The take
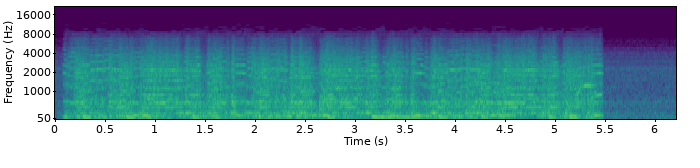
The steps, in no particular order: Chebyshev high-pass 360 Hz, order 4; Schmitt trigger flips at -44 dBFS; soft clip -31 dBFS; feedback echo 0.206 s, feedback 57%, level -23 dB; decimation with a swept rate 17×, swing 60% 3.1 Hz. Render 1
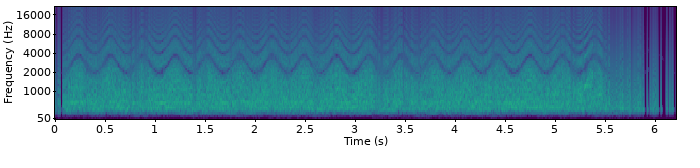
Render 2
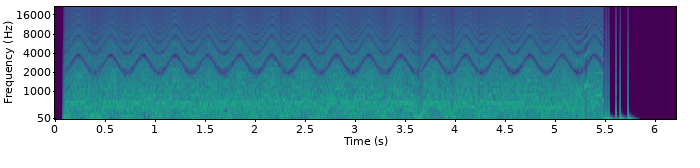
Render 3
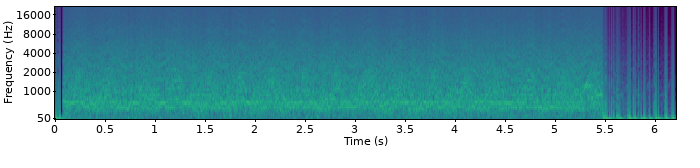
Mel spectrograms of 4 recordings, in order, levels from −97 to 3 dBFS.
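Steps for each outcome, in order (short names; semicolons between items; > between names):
feedback echo > soft clip > Schmitt trigger > decimation with a swept rate > Chebyshev high-pass; Chebyshev high-pass > soft clip > feedback echo > decimation with a swept rate > Schmitt trigger; decimation with a swept rate > Chebyshev high-pass > Schmitt trigger > feedback echo > soft clip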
